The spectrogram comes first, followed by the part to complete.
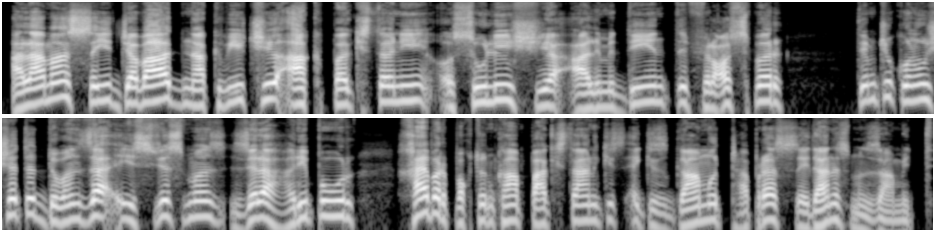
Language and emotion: Kashmiri, neutral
